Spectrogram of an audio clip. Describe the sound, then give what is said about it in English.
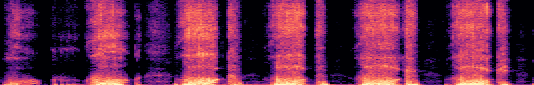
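A person loudly mimics a dog's reverse sneeze with a rapid series of harsh, snorting, grunting gasps in a steady rhythm, with no other talking. “Has anybody ever experienced that with a dog? The reverse sneeze.”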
